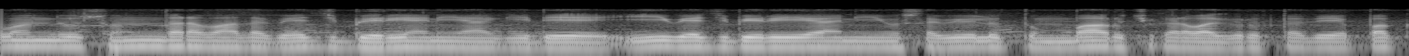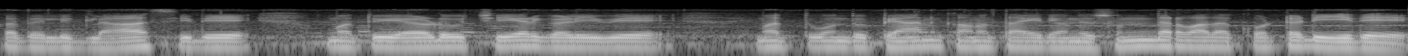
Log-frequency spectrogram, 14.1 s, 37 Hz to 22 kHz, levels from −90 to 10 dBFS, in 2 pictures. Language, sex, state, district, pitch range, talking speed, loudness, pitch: Kannada, male, Karnataka, Dharwad, 100-105 Hz, 120 wpm, -19 LUFS, 105 Hz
